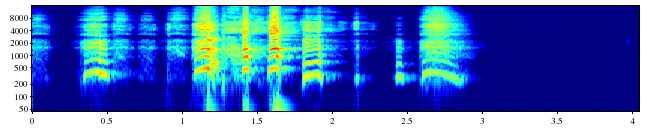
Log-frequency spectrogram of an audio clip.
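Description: A man laughing in a run of short, pitched, breathy bursts, with a couple of sharp clicks in the middle; the laughter stops about three seconds in.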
